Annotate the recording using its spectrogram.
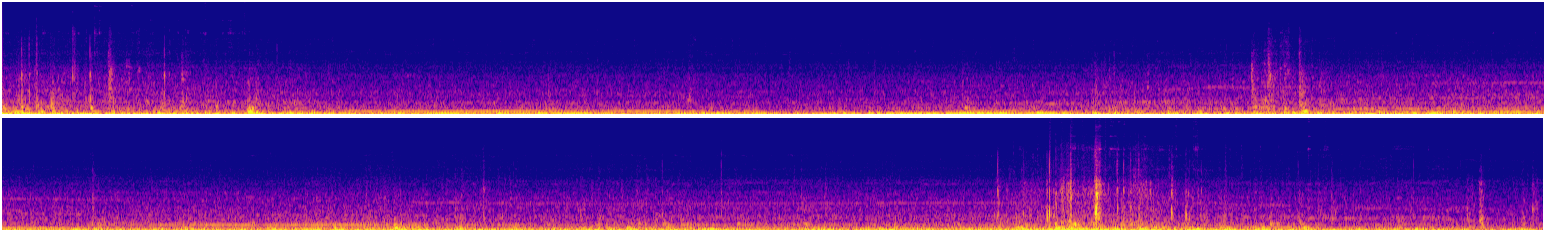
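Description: Four-wheel-drive vehicle's engine heard from inside the cab as it creeps along a snowy trail, its low hum shifting in pitch a few times. Occasional knocks and rattles from the body, the loudest near the end.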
